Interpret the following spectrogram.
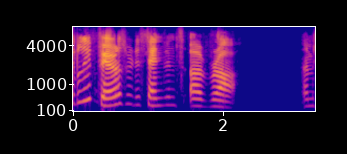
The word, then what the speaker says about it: Ra: Pharaohs were descendants of Ra um it says re but I like to call him raw because that's another way to pronounce his name the sants of raw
